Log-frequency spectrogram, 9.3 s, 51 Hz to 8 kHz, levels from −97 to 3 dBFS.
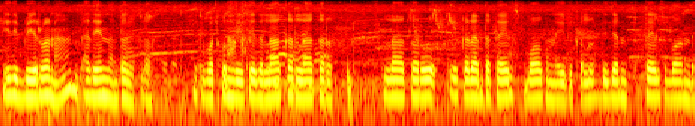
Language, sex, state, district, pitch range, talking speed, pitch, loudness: Telugu, female, Andhra Pradesh, Sri Satya Sai, 155-165 Hz, 125 wpm, 160 Hz, -18 LUFS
